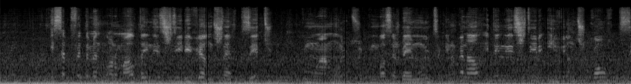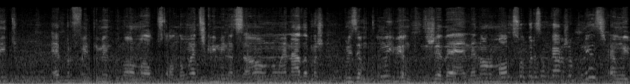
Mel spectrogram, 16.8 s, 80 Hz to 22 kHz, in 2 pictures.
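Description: Steady engine and road drone inside the cabin of a Nissan 100NX cruising on a motorway, under a man talking.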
